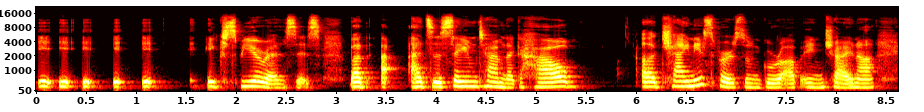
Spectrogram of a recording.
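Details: Adult woman, a doctoral student who describes herself as a person who stutters; stuttering.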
